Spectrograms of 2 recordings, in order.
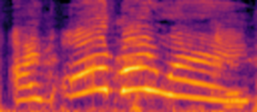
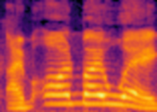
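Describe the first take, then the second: First: Put-on high, slow, crying little kid shout; little kid's voice. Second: Lightly voiced little kid, higher and slow; a hint of a small child reading; toddler's voice. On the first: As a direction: wail it like a whiny toddler. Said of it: "in, like, this little kid's voice". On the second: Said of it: "like, a ten-year-old toddler's voice".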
